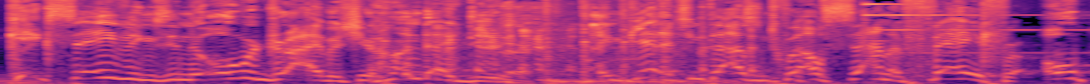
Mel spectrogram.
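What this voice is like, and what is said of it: Surfer dude voice. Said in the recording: “the guy at the end was the surfer voice, although I think you could have taken it up a notch ... I put the surfer dude first on the audition tape”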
